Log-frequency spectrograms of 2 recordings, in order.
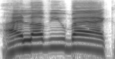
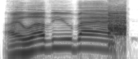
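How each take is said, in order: First: Higher mock repeat; lightly imitated clip line; mild imitation of the clip. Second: Higher, louder, slower repeat; lightly imitated clip line; mild imitation of the clip. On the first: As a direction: parrot the clip dryly. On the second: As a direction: echo the clip mockingly. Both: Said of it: "doing a cringe accent".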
